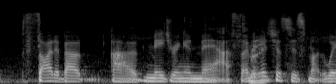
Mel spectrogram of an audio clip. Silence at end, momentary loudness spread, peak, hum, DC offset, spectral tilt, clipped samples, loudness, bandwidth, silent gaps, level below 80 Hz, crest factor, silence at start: 0 s; 6 LU; -4 dBFS; none; under 0.1%; -7.5 dB/octave; under 0.1%; -24 LUFS; 12 kHz; none; -52 dBFS; 20 dB; 0 s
